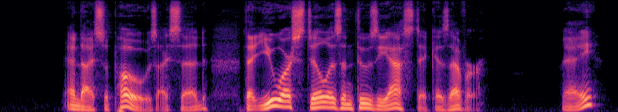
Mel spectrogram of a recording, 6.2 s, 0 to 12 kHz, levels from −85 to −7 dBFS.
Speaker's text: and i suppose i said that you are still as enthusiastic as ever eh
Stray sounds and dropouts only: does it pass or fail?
pass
